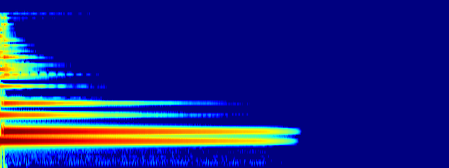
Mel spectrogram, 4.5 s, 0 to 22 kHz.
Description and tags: guitar tones 004 string G 21 tone E5+5
This is one note from my virtual instrument. The virtual instrument is made from a cheap Chinese stratocaster. Harmonizer effect with harmony +5 is added
electric, fender, guitar, instrument, notes, samples, simple, simplesamples, stratocaster, string, strings, virtual, virtualinstrument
